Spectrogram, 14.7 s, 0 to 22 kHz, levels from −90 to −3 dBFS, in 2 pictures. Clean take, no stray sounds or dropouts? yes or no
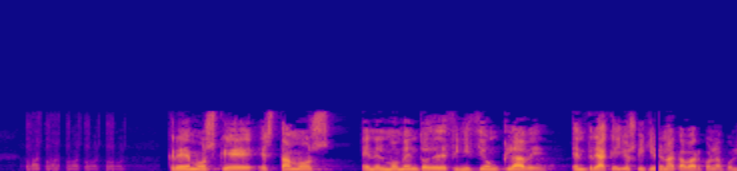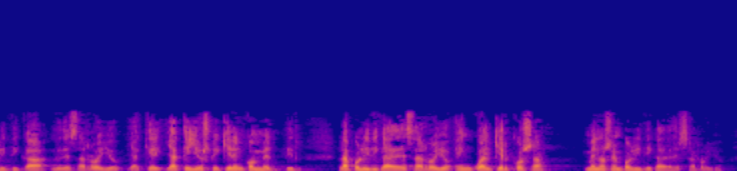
no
